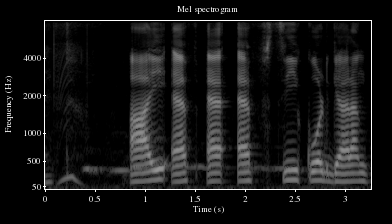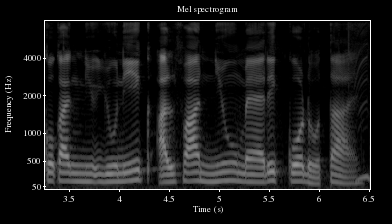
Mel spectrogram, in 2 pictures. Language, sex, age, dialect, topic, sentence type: Hindi, male, 18-24, Awadhi Bundeli, banking, statement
